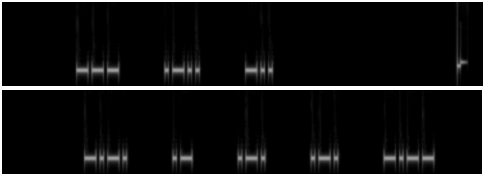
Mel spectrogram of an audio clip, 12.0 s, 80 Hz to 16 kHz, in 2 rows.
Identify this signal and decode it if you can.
Morse code, heard as a keyed tone, about 25 wpm, spaced as for 12 wpm, 700 Hz. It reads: OLD CARRY
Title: 4x Character Spacing - Top 300 Words - 25wpm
